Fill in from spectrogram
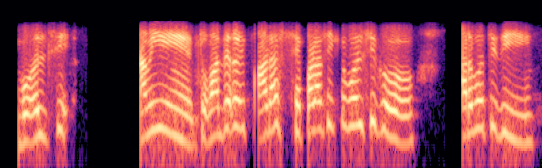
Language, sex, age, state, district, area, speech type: Bengali, female, 18-30, West Bengal, Jhargram, rural, conversation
